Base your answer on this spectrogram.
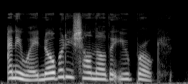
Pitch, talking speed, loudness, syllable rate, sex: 250 Hz, 255 wpm, -17 LUFS, 7.8 syllables/s, female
